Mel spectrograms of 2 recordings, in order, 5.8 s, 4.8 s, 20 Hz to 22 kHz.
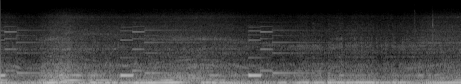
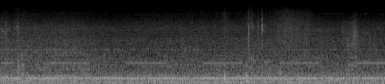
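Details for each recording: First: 2016 Ford Mustang EcoBoost turbo, 94,000 miles, at salvage auction, low fuel: throttle blips give a raw, uneven, droning note unlike other Mustangs before settling to idle; something in exhaust seems off, cause unconfirmed. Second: 2007 Mercedes GL450, about 121,000 miles, at an auction lot, with an air suspension warning: quiet, even hum with a steady low tone and no knocks, ticks or misses; a smooth, healthy idle.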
